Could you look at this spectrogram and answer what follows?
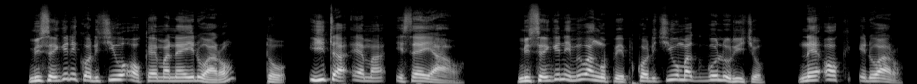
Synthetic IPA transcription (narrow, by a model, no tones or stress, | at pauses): miseŋɡinɪkɔdt͡ʃiwoʔɔkɛmanɛɪdwaɾɔ | tɔ̰ | itaʔɛmaɪsɛja̰ɔ̰ | miseŋɡinɪmɪwaŋopepkɔdt͡ʃiwomaɡɡoloɾit͡ʃo̰ | nɛʔɔkɪdwaɾɔ̰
